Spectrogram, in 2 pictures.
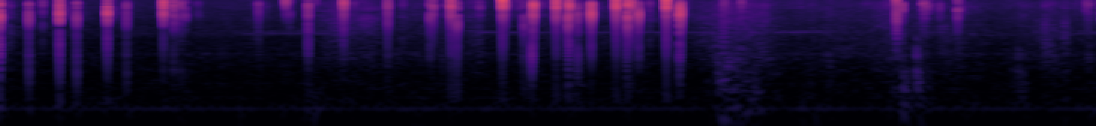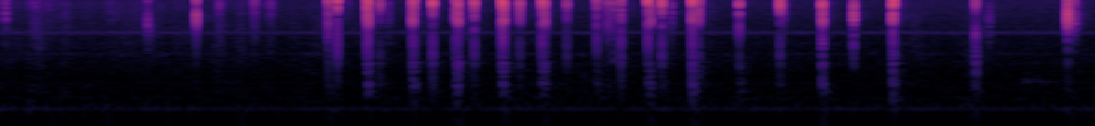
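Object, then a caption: Block of ice tapped and scratched with fingernails. Long dark-purple nails tap and scratch a clear, solid, palm-sized ice block resting on a white towel as it is turned. Dozens of sharp, bright clicks come in irregular clusters, with softer scratchy rustles between them. A faint steady low hum runs underneath throughout.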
